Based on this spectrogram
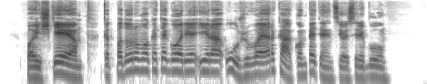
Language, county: Lithuanian, Kaunas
